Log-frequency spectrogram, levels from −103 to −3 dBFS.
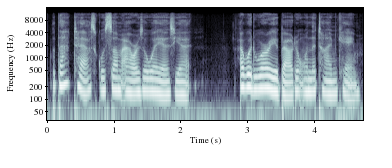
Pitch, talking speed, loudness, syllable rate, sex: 160 Hz, 230 wpm, -17 LUFS, 5.4 syllables/s, female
